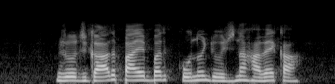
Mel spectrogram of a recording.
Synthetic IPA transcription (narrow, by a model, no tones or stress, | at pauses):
ɾoːd͡ʒɡaːɾpaːeːbəɾkoːnõːjoːd͡ʒnaːɦaʋɛːkaː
